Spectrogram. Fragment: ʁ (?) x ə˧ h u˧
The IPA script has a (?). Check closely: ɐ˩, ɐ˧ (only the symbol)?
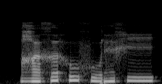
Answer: ɐ˩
